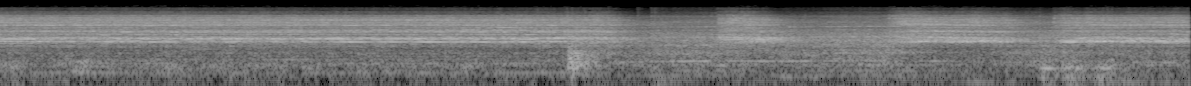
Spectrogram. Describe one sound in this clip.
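An air tool whirs and hisses in bursts close by.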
